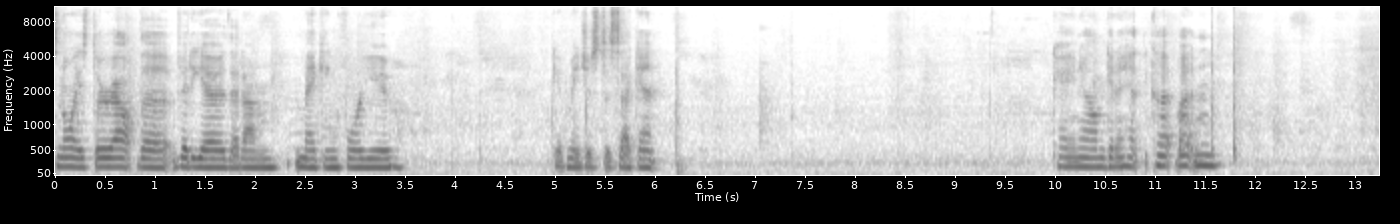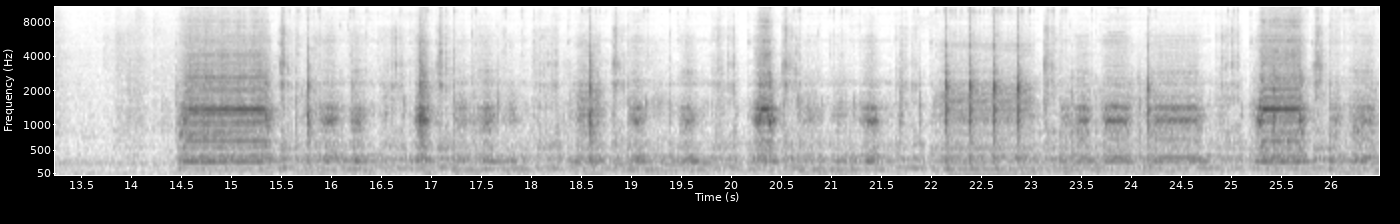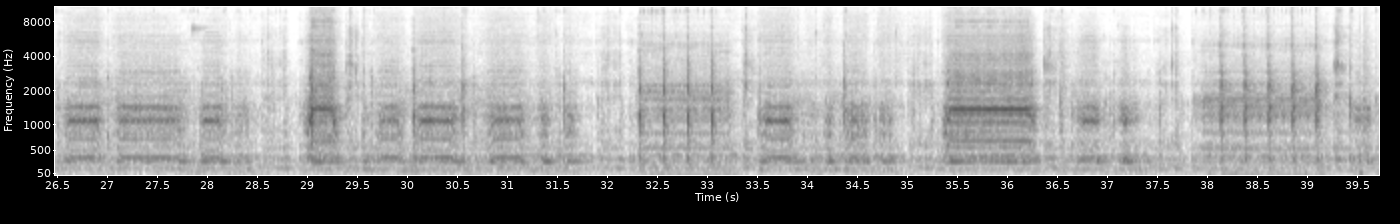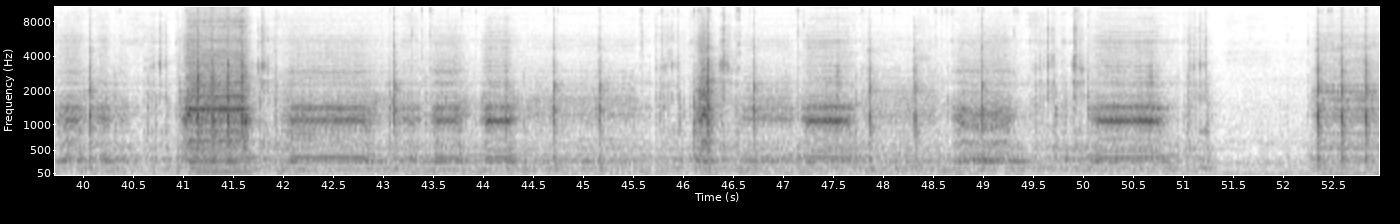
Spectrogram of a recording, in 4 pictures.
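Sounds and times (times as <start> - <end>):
cutting machine motors whirring: 14.4 - 51.4, 52.2 - 52.9.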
